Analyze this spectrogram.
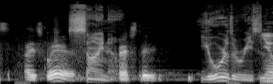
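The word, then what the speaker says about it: Cyno: By the way, that's how you pronounce Sino's name.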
